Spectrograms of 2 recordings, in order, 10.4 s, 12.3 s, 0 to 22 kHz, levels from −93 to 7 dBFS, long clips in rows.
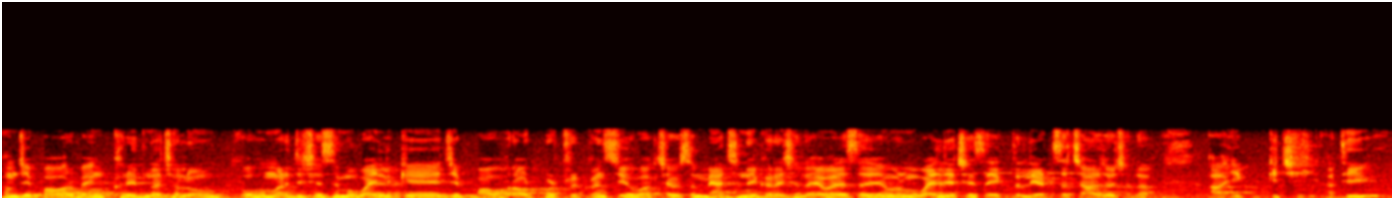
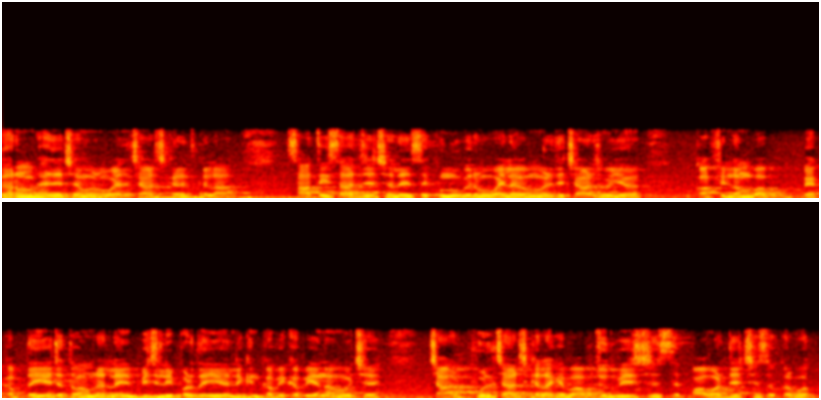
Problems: background sounds at intervals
